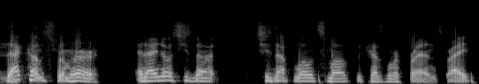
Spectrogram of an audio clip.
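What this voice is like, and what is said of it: Hoarse voice. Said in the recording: “Sorry, I'm so hoarse, guys. I got sinuses from the damn weather.”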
